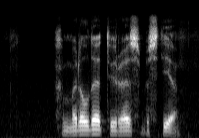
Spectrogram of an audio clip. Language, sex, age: Afrikaans, male, 20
